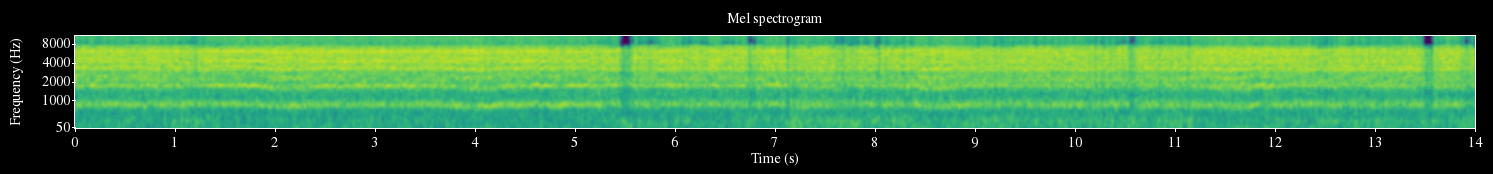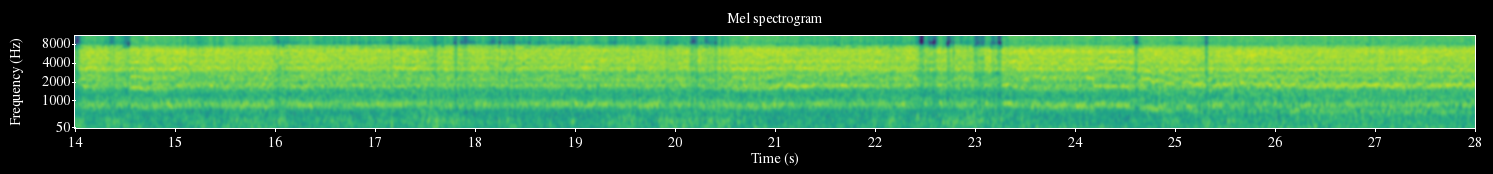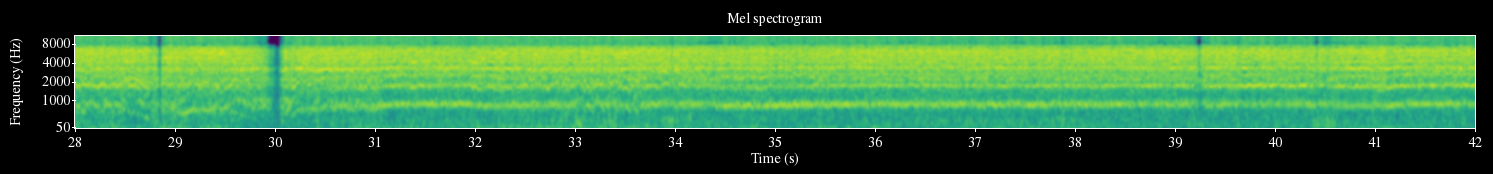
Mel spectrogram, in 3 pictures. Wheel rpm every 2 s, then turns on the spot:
230, 230, 230, 230, 230, 230, 230, 230, 230, 230, 220, 230, 210, 200, 130, 170, 210, 220, 230, 230, 230.
none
